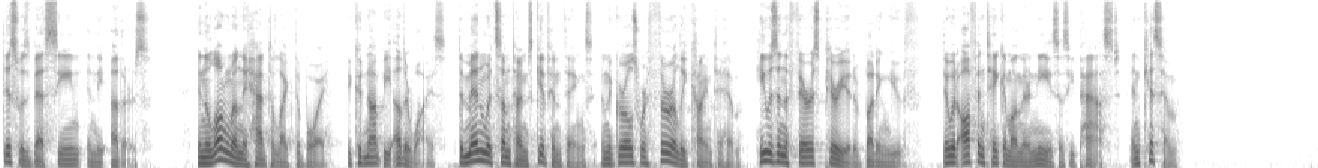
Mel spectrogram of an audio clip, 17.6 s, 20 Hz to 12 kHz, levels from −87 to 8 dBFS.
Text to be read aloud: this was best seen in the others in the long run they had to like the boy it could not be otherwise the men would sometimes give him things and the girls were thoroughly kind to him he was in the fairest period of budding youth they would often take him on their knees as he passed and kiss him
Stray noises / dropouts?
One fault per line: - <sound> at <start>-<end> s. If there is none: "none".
none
